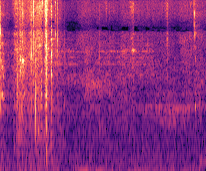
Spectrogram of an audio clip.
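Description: Light clicks and small rattles of stationery being handled in a pencil pouch as a plastic ruler is taken out, mostly in the first half-second, then only faint rustling.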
